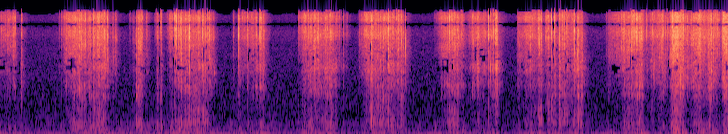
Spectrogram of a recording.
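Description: Long nails scratch the rough outer surface of a dry, hollow natural loofah sponge made of fibrous plant material. Repeated bursts of bright, raspy scratching come in uneven strokes, with short gaps between them. The sound is mostly high and dry, with little low end.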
